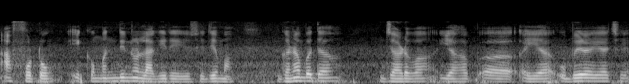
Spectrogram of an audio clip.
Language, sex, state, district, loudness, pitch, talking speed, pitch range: Gujarati, male, Gujarat, Gandhinagar, -18 LUFS, 140 Hz, 145 wpm, 135-150 Hz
